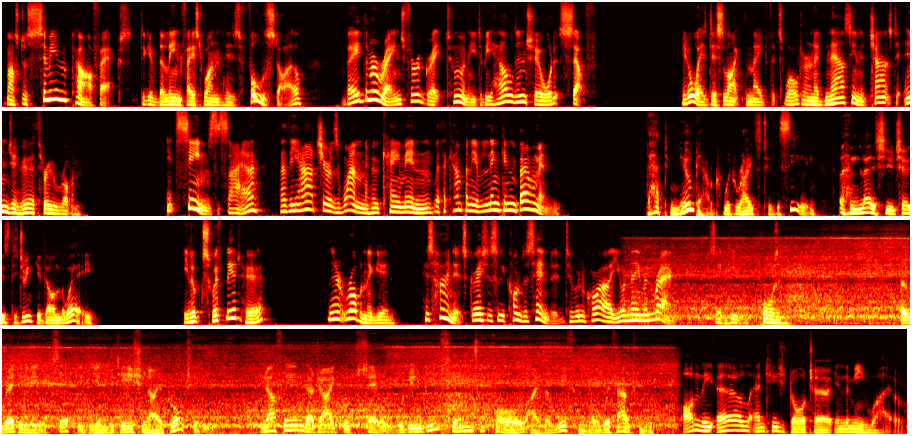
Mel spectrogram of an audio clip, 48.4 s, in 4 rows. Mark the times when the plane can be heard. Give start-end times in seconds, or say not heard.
32.4-45.4.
